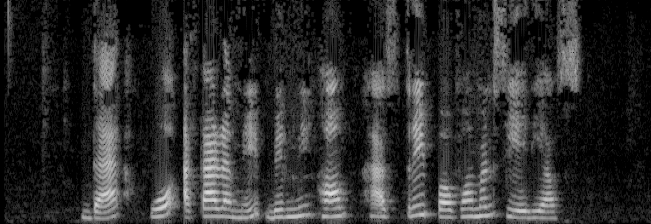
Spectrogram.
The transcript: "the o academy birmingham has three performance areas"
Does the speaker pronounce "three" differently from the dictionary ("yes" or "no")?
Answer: yes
